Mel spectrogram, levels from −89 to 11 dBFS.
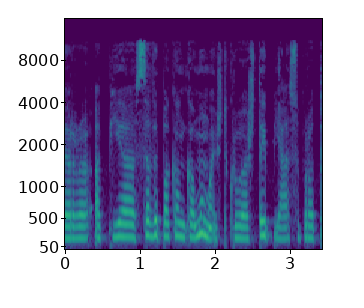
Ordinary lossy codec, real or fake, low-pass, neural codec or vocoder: MP3, 48 kbps; real; 14.4 kHz; none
